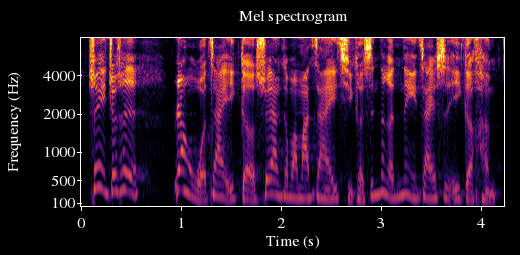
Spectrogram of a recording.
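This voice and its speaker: A woman's voice: medium pitch, very animated, quick pace. A woman, a podcast guest earnestly telling her personal story in conversation, with frequent affirming interjections.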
